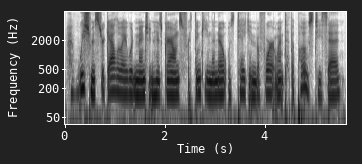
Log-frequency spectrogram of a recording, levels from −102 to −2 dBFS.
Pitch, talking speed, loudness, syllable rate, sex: 155 Hz, 235 wpm, -17 LUFS, 5.5 syllables/s, female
